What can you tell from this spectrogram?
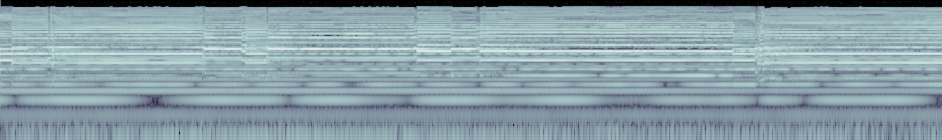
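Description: Bagpipes playing a melody in long held notes over their steady, unchanging drones.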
